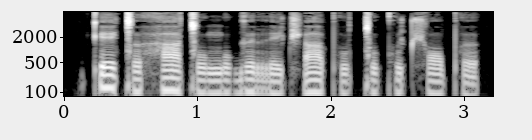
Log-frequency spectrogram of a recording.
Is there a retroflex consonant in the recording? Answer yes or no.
no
